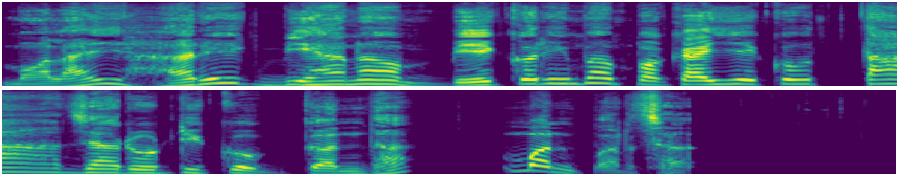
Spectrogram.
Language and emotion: Nepali, happy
